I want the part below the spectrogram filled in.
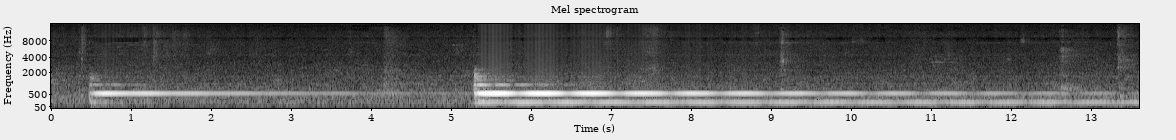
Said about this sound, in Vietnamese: Sau khi mà chúng ta thỉnh một cái tiếng nhấp hoặc là tiếng thức á, thì chúng ta phải để cho người ta thì giờ để người ta thở vào, thở ra, để ta chuẩn bị đón tiếp tiếng chuông. Và bây giờ đến tiếng chuông.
